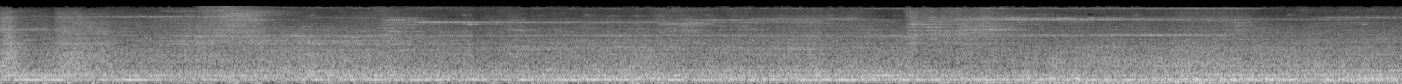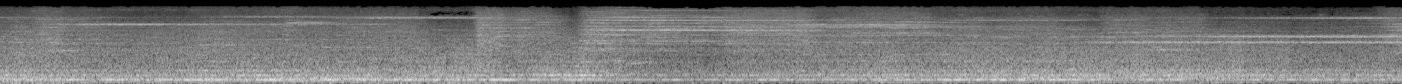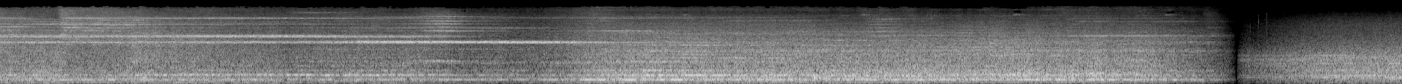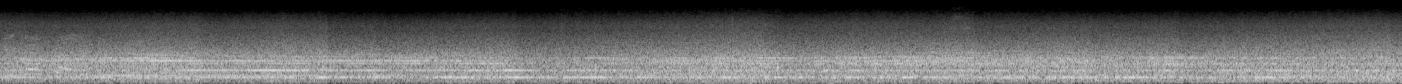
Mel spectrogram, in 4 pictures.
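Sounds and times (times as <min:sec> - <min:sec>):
wheels squealing on rails: 0:00.0 - 0:40.4.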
